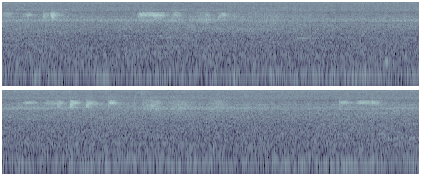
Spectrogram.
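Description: Faint forest insect chorus: a steady high-pitched drone with short bursts of higher chirping now and then.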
